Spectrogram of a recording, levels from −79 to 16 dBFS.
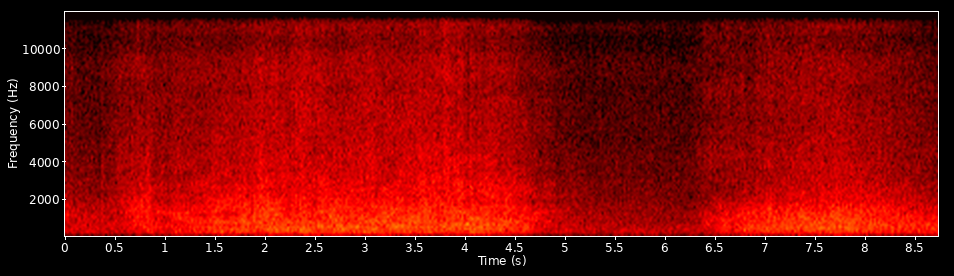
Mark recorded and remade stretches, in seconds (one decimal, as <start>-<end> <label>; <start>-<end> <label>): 0.0-0.8 recorded; 0.8-5.0 remade; 5.0-8.7 recorded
